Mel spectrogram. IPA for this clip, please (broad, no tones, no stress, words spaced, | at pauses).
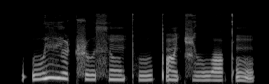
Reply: ʔuvʲu ʈ͡ʂusũpʰupʼɔ̃ t͡ɕuwɔkʼũ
